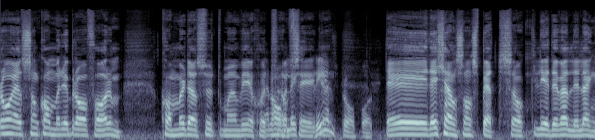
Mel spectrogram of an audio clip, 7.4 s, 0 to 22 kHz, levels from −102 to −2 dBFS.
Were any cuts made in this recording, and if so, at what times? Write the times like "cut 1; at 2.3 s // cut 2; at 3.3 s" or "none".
cut 1; at 4.6 s

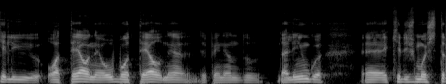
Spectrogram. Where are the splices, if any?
cut 1; at 2.7 s

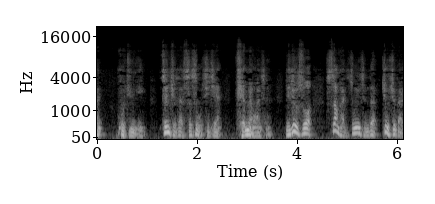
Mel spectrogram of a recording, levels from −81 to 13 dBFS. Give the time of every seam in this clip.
cut 1; at 4.5 s

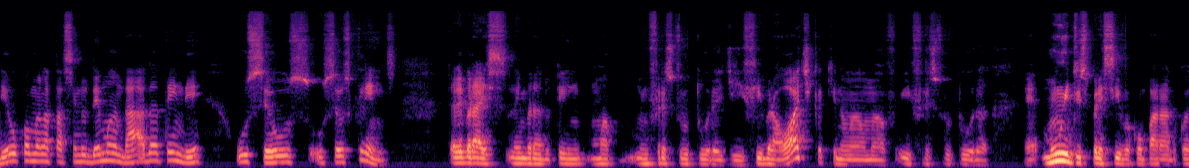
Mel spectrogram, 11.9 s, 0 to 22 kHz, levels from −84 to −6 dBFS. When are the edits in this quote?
cut 1; at 7.2 s

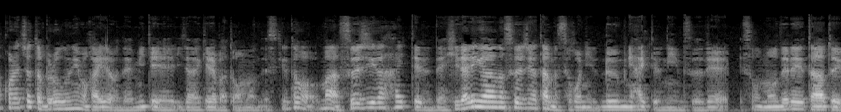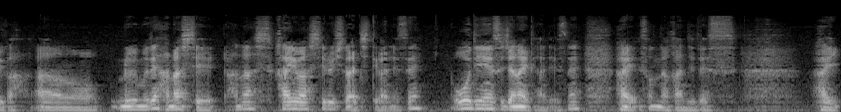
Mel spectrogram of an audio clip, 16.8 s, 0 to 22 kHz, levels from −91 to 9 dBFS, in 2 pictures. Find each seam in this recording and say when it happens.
cut 1; at 7.3 s

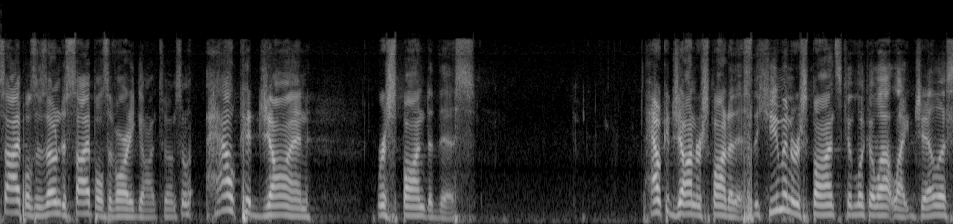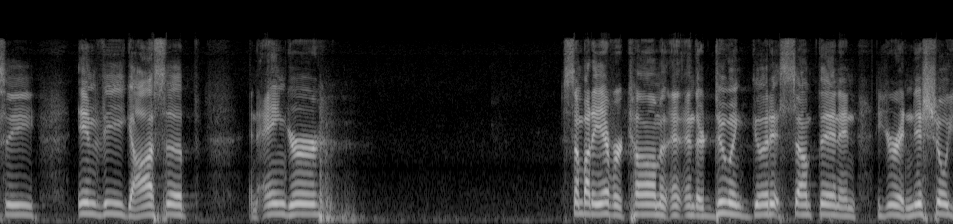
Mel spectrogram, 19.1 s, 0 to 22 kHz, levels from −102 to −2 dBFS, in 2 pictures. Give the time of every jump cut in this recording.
none

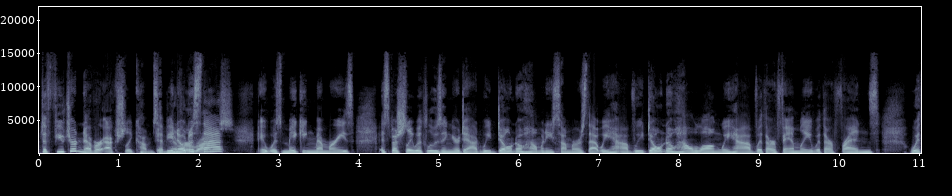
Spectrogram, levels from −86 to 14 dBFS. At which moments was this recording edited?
cut 1; at 2.7 s

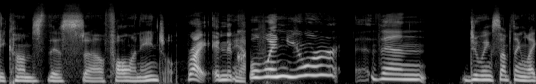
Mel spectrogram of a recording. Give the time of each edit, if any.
cut 1; at 2.4 s

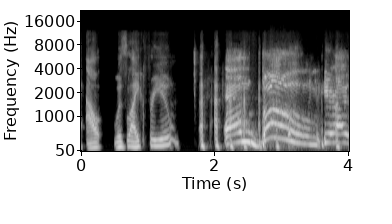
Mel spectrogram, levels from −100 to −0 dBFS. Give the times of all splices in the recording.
cut 1; at 1.8 s

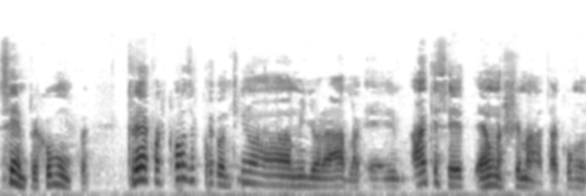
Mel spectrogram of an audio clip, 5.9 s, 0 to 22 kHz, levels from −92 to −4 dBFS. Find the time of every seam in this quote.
cut 1; at 3.6 s

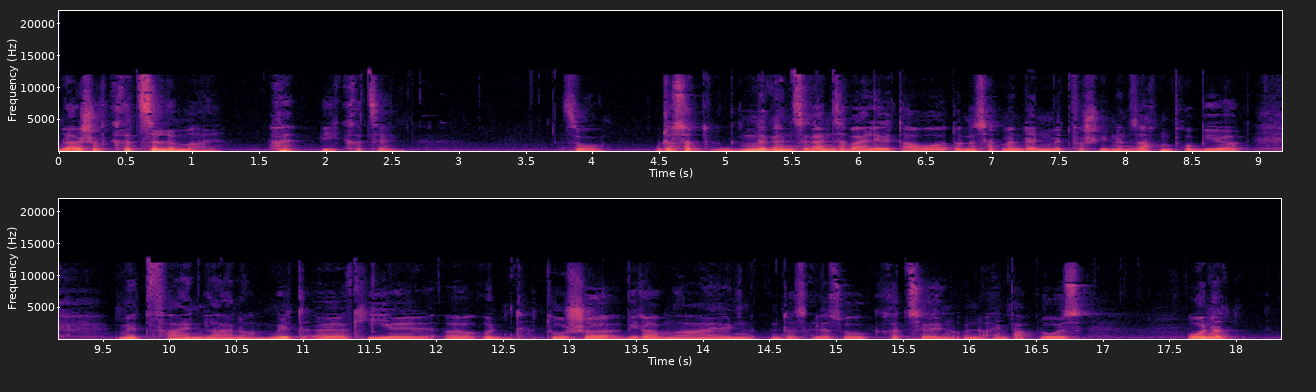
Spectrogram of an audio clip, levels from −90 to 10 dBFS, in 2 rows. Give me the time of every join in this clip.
cut 1; at 11.4 s // cut 2; at 14.8 s

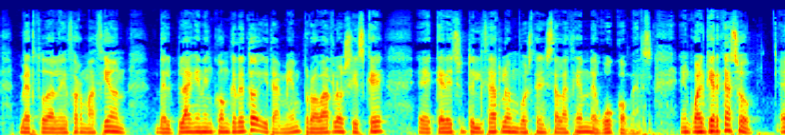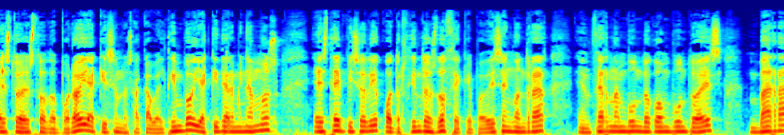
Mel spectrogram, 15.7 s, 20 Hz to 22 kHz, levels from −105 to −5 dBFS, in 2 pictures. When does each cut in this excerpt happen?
cut 1; at 3.0 s

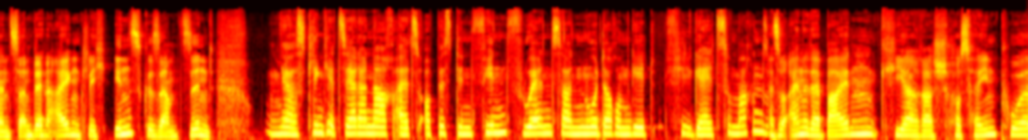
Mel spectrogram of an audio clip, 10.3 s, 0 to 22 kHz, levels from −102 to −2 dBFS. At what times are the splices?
cut 1; at 2.5 s // cut 2; at 7.7 s

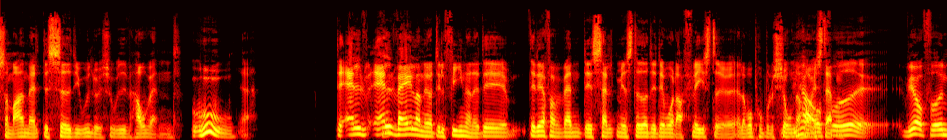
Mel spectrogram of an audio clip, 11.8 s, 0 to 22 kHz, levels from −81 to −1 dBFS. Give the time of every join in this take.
none

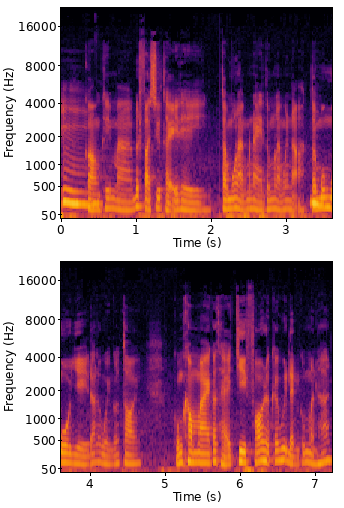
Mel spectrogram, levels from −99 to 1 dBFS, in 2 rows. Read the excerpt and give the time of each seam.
none

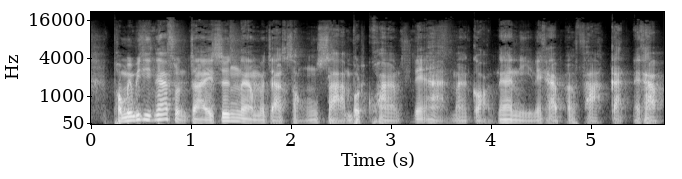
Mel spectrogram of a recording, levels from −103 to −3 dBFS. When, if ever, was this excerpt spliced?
none

